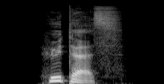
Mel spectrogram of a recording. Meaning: genitive singular of Hüter
- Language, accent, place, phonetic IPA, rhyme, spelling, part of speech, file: German, Germany, Berlin, [ˈhyːtɐs], -yːtɐs, Hüters, noun, De-Hüters.ogg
